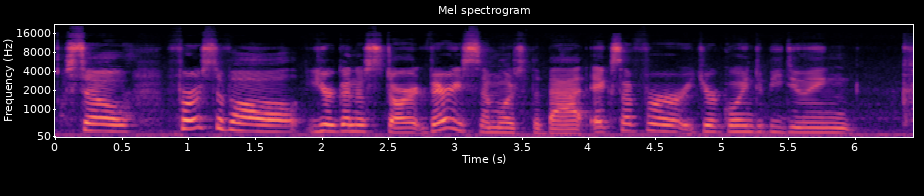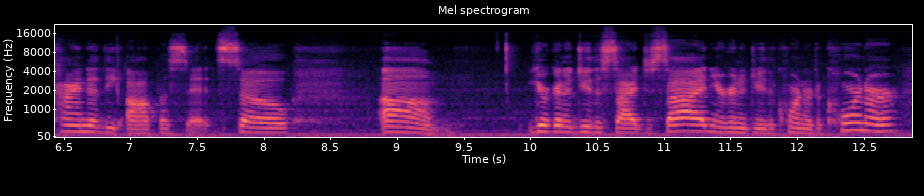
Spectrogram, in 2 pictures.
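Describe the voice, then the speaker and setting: A young woman with a slightly hoarse voice from a cold, casually explaining origami folds step by step at home, with many ums. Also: on the low side, a bit bright. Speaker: origami tutorial host. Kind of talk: casual how-to demonstration. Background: faint home sounds, toddler playing.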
